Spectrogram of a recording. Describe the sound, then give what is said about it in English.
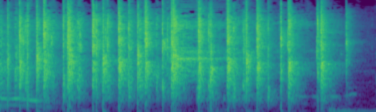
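A small group claps steadily for a few seconds to welcome a guest, the sharp hand claps dense and close together, with a faint voice murmuring underneath. “Let's go ahead and make some noise”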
